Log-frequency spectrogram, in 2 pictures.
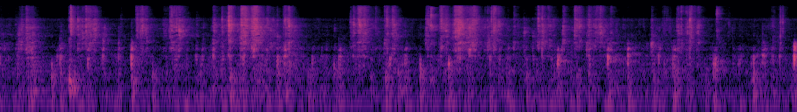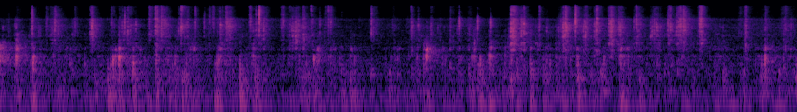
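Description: Crinkling and rustling of a small plastic sachet of dried vegetables being opened and shaken out over a pot, a dense run of irregular small clicks and crackles.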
